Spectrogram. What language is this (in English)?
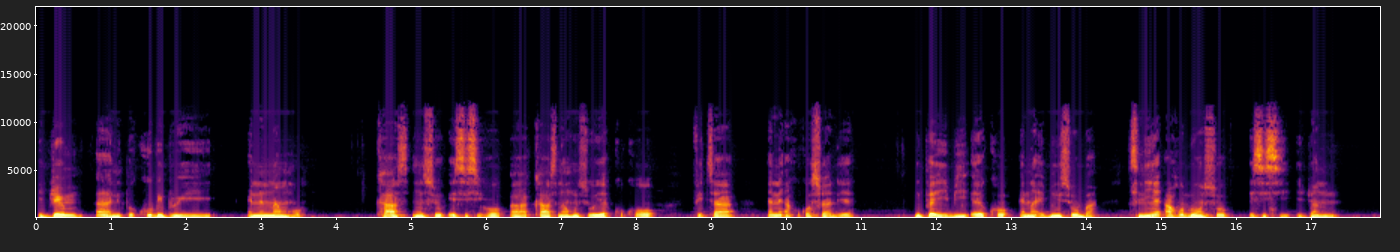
Akan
